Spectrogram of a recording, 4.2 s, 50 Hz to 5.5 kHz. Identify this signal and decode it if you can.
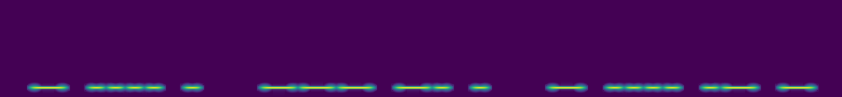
Morse code, heard as a keyed tone, about 25 wpm, 600 Hz. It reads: THE ONE THAT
